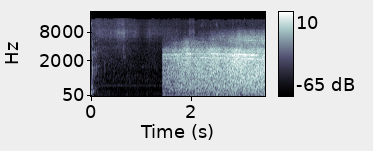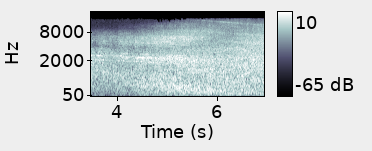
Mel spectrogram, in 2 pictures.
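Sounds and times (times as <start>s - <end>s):
Airbus A380 jet airliner engines roaring: 1.4s - 6.9s.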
